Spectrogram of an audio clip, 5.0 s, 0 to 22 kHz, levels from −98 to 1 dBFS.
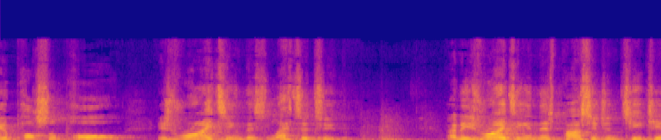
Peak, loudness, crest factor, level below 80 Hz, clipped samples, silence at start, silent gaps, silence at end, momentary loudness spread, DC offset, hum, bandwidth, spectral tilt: -6 dBFS; -23 LUFS; 18 dB; -62 dBFS; under 0.1%; 0 s; none; 0 s; 21 LU; under 0.1%; none; 16 kHz; -3.5 dB/octave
